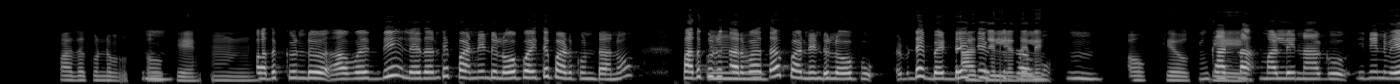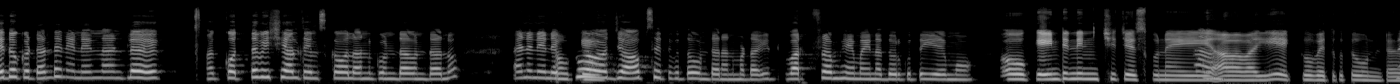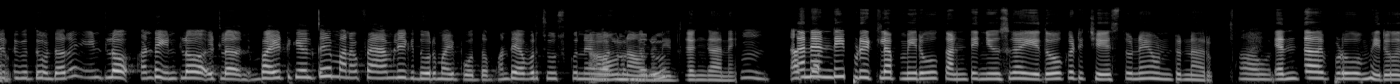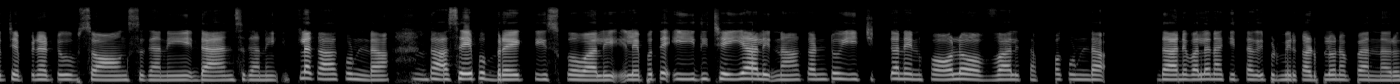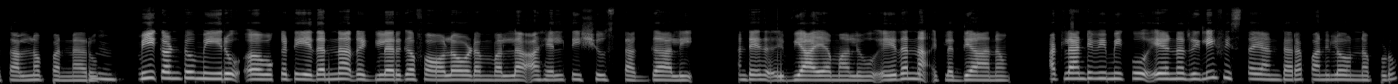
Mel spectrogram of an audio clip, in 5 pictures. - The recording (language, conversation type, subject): Telugu, podcast, పనిలో ఒకే పని చేస్తున్నప్పుడు ఉత్సాహంగా ఉండేందుకు మీకు ఉపయోగపడే చిట్కాలు ఏమిటి?
- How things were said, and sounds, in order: in English: "బెడ్"; "ఏదోకటి" said as "వేదొకటి"; lip smack; in English: "అండ్"; in English: "జాబ్స్"; in English: "వర్క్ ఫ్రమ్"; in English: "ఫ్యామిలీ‌కి"; in English: "కంటిన్యూస్‌గా"; lip smack; in English: "సాంగ్స్"; in English: "డ్యాన్స్"; in English: "బ్రేక్"; in English: "ఫాలో"; in English: "రెగ్యులర్‌గా ఫాలో"; in English: "హెల్త్ ఇష్యూస్"; in English: "రిలీఫ్"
